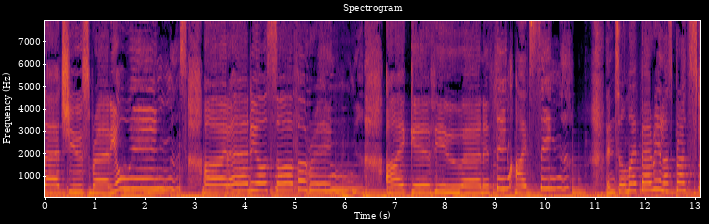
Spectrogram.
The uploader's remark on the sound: recorded at our Stand Up Tragedy night that took place at The Dogstar on March 28th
